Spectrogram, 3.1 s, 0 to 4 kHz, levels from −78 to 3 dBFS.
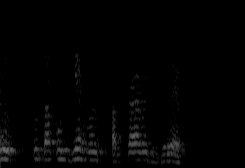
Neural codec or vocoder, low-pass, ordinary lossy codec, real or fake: none; 3.6 kHz; Opus, 24 kbps; real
